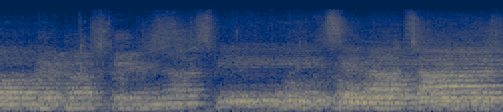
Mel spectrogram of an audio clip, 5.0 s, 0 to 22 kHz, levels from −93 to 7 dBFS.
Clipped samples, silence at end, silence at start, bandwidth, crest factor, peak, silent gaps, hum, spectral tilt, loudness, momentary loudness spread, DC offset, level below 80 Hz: under 0.1%; 0 s; 0 s; 16 kHz; 16 dB; -18 dBFS; none; none; -6 dB/octave; -34 LUFS; 10 LU; under 0.1%; -62 dBFS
